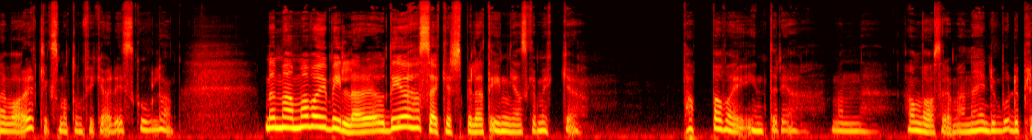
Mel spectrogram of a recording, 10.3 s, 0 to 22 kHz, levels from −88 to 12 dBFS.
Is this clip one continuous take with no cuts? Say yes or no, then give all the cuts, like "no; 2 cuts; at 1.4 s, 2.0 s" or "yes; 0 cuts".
yes; 0 cuts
